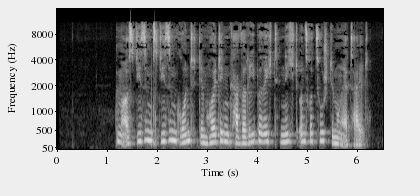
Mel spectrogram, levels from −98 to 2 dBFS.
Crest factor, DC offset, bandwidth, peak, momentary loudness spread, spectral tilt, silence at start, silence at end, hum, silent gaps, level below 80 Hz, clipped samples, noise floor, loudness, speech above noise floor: 20 dB; under 0.1%; 11.5 kHz; 0 dBFS; 7 LU; -3.5 dB/octave; 1.15 s; 0.3 s; none; none; -58 dBFS; under 0.1%; -68 dBFS; -18 LUFS; 49 dB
